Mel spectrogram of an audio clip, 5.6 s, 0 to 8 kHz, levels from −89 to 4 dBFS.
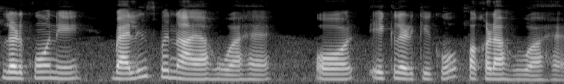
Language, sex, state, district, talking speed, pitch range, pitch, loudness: Hindi, female, Punjab, Pathankot, 140 wpm, 175-215 Hz, 190 Hz, -19 LUFS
